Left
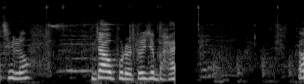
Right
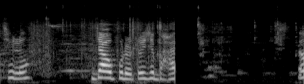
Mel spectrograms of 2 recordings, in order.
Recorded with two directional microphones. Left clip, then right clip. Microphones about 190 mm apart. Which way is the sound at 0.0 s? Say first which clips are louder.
Right 3 dB; 20° left (ahead or behind).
